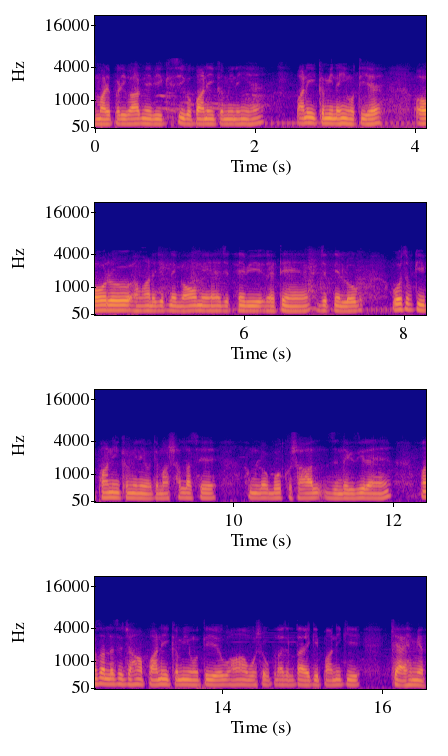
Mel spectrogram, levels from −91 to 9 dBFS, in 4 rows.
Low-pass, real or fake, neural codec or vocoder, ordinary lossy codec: 5.4 kHz; real; none; AAC, 32 kbps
